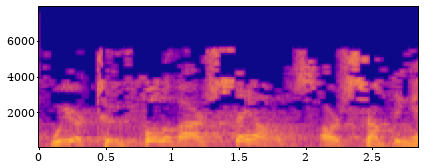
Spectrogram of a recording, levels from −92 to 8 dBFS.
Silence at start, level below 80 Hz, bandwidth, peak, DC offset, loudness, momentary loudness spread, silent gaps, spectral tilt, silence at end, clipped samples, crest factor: 0 s; -50 dBFS; 5.8 kHz; 0 dBFS; under 0.1%; -17 LUFS; 4 LU; none; -9.5 dB/octave; 0 s; under 0.1%; 16 dB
